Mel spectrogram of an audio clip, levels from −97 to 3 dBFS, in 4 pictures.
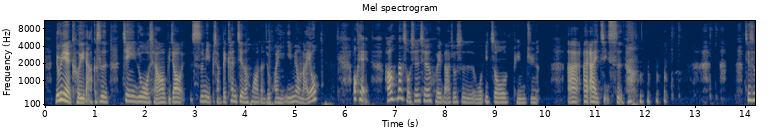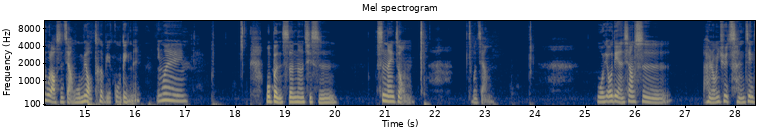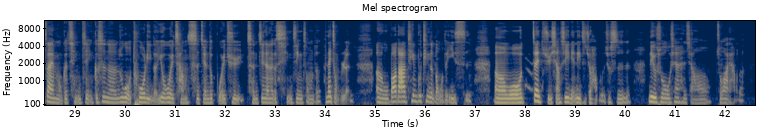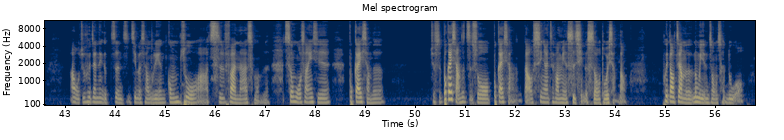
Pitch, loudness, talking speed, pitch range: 175 Hz, -32 LUFS, 260 characters per minute, 155-195 Hz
